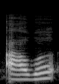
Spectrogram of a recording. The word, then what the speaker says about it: hour: before our and honest, we also use an because when we pronounce these words, H remains silent and the second letter of the word o is sounded.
